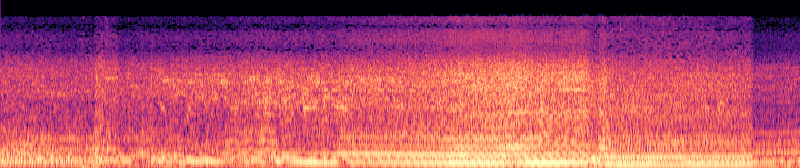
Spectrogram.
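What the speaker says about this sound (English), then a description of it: "Listen to that car there, lovely." A race car engine in the Touring Car Championship video game revs and shifts through gears, its tone climbing and dropping in smooth harmonic sweeps, sustained and fairly quiet throughout.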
